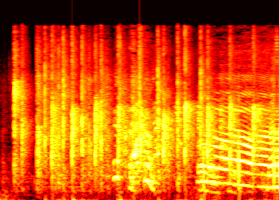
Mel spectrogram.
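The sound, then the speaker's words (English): A brief, thin round of applause: a few hands clapping in a quick, uneven patter for about two seconds before a voice starts talking over the tail end. “All right, so, round of applause”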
